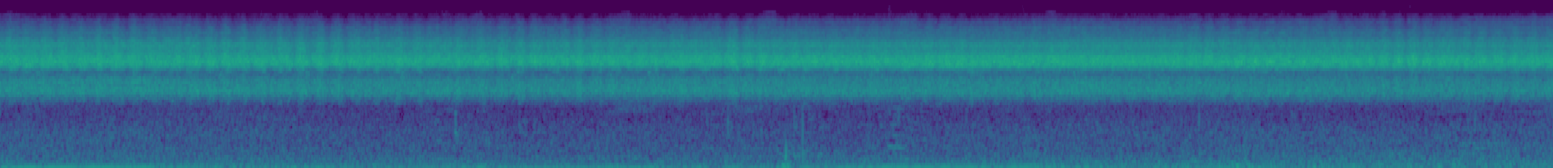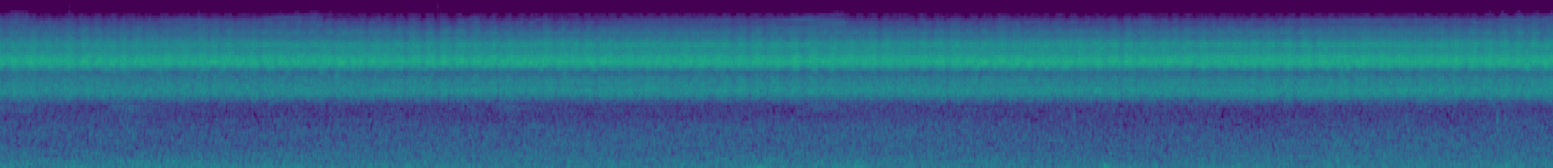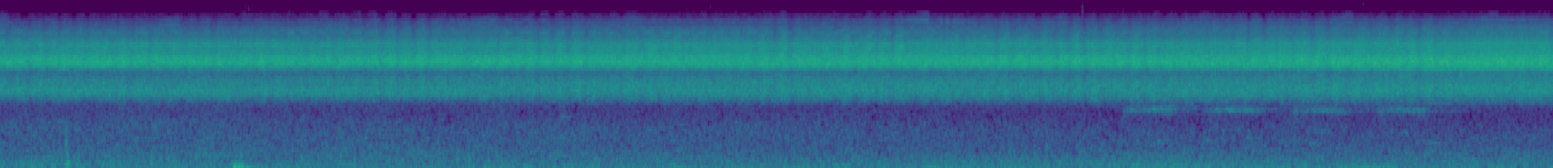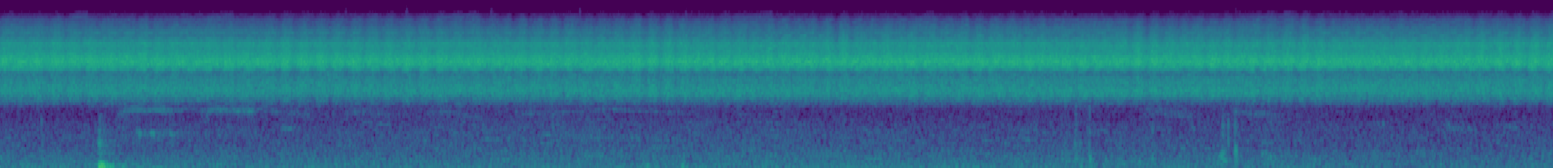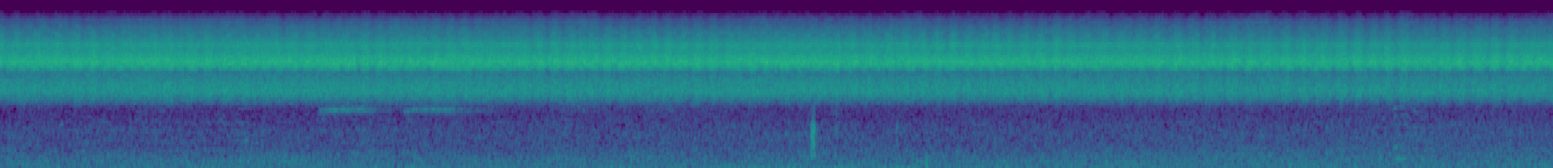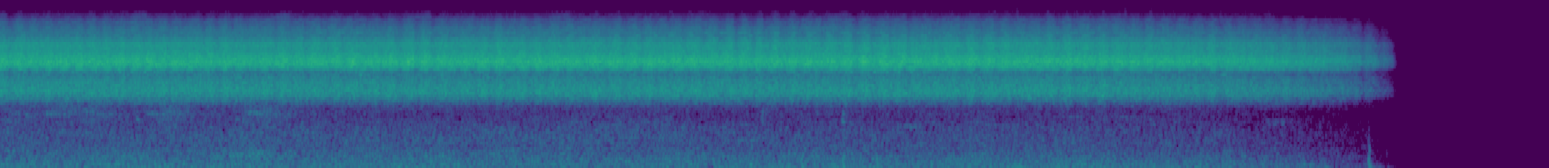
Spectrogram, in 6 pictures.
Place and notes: Cicadas surround us as we stand on a ancient stone bridge over the drying river bed.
